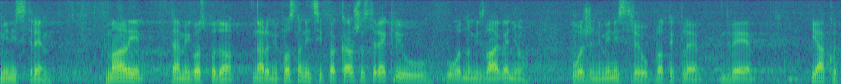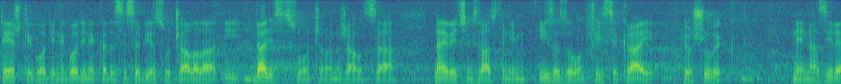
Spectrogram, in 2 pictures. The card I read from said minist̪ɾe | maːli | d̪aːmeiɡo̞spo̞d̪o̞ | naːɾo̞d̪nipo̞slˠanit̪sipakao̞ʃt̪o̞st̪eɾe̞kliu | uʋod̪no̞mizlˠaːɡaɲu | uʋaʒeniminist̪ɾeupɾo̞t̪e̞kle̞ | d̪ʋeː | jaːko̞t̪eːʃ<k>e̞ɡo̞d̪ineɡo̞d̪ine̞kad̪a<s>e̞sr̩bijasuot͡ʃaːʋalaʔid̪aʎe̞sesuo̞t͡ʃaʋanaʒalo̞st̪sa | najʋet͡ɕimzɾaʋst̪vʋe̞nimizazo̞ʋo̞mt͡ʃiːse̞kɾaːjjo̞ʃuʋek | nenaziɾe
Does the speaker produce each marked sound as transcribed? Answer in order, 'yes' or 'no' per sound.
yes, yes

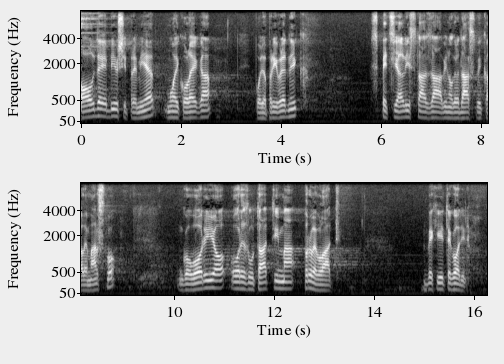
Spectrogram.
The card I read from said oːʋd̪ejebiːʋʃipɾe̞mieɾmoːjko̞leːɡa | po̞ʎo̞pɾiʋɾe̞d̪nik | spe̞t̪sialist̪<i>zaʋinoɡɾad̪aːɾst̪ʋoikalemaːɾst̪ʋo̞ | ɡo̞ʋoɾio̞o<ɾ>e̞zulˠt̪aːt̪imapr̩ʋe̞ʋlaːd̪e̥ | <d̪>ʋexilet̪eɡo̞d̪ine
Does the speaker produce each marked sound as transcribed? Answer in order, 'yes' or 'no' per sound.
no, yes, yes

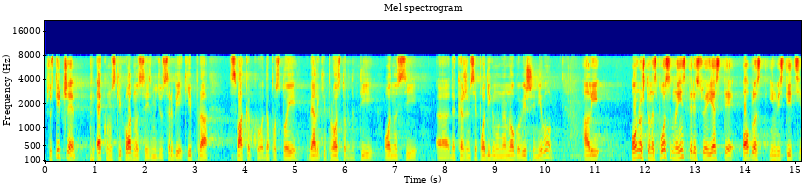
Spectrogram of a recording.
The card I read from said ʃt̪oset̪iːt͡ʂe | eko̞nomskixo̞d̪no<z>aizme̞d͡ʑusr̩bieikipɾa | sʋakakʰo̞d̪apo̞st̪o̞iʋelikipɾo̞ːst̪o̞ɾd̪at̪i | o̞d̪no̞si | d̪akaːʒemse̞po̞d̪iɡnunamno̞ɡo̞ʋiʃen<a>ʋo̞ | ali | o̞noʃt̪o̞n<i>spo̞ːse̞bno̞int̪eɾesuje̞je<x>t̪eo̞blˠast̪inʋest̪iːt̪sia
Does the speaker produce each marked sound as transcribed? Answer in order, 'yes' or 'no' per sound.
no, no, no, no

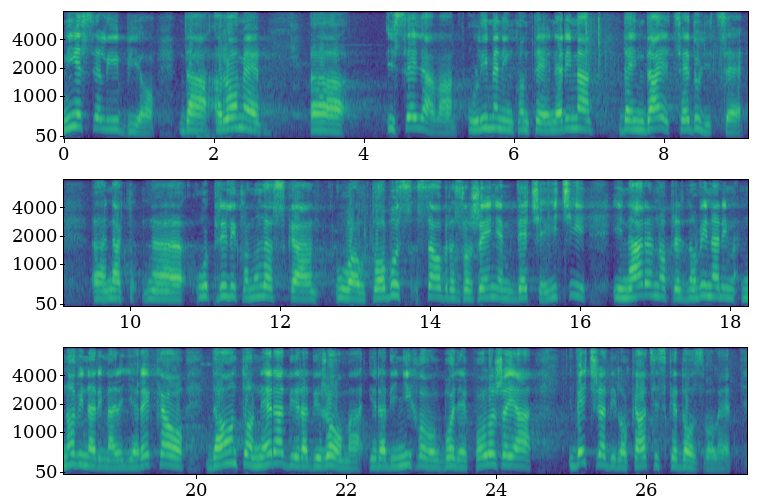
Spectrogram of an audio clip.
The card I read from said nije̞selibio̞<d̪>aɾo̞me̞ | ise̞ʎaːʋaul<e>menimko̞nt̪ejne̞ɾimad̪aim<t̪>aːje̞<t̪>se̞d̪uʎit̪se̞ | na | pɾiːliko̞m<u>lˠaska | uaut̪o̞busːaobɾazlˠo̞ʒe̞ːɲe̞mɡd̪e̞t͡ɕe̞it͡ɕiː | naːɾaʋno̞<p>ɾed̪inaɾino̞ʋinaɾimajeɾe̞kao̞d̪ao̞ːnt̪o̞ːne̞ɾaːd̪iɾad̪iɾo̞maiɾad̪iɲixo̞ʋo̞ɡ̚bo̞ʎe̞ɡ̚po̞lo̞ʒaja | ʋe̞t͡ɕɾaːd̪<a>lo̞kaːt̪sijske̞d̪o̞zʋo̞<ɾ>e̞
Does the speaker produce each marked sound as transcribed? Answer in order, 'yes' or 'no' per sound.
yes, no, no, yes, yes, yes, no, no

